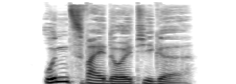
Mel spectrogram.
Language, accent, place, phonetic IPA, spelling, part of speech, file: German, Germany, Berlin, [ˈʊnt͡svaɪ̯ˌdɔɪ̯tɪɡə], unzweideutige, adjective, De-unzweideutige.ogg
- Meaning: inflection of unzweideutig: 1. strong/mixed nominative/accusative feminine singular 2. strong nominative/accusative plural 3. weak nominative all-gender singular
